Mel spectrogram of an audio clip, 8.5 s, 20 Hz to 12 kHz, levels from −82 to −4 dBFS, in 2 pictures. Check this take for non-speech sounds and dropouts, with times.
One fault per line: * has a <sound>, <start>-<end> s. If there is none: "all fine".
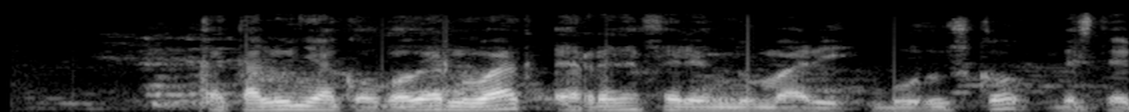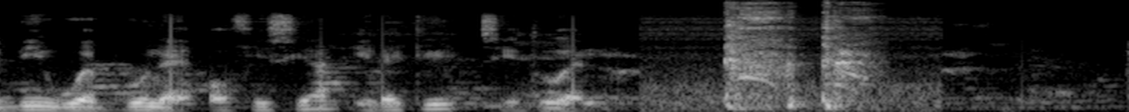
* has a cough, 6.9-7.6 s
